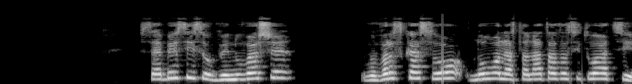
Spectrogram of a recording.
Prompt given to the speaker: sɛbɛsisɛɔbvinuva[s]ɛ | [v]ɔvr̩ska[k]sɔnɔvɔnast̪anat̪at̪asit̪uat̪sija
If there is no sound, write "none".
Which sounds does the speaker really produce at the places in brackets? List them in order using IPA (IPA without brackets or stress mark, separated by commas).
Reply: ʃ, v, none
